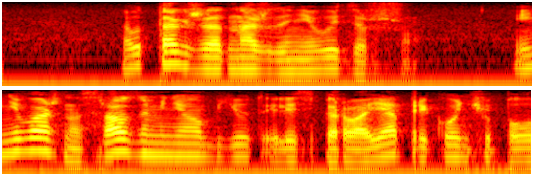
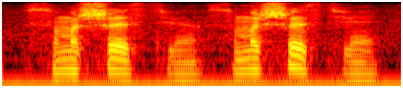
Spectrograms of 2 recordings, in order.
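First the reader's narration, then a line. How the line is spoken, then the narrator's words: Whispered. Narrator (Russian): шептал Никита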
